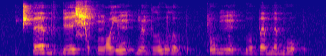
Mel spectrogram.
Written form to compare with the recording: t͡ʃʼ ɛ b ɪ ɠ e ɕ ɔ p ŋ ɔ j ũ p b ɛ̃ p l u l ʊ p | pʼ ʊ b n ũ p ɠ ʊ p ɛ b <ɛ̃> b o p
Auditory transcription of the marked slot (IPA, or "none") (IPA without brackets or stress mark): ɛ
